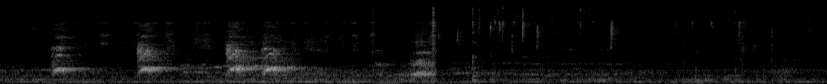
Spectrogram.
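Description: Dogs barking, about five barks in the first half. Then tap water running into a stainless steel sink, with small clicks from a knife peeling a cucumber.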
